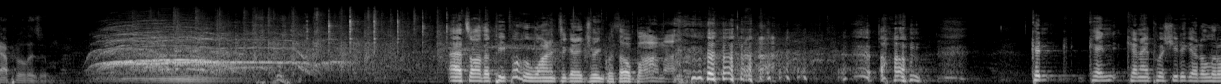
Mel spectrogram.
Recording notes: Ask Roulette is the conversation series in which strangers ask each other questions live on stage. This excerpt is from our 2014 show at Brooklyn's Bell House.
